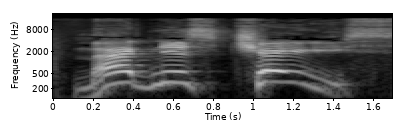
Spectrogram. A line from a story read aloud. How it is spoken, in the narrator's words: he bellowed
